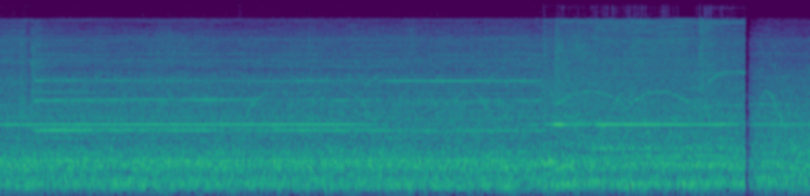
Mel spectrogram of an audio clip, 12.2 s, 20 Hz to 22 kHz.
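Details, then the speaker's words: Laser cutter whistle while cutting, cause unconfirmed: a thin steady high whistle with warbling chirps over the air-assist hiss. It appeared after about six months of use and comes from the beam at the nozzle exit, not the air. Current rose 12→13 mA, with no uncut spots. "Это именно писк лазера. Может, я что-то не так понимаю или не слышу, не могу объяснить более научно это явление, но звук издает сам лазерный луч."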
